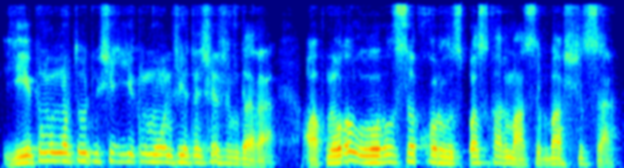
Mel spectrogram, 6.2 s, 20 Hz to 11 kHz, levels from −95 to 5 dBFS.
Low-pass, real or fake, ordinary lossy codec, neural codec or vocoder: 9.9 kHz; fake; Opus, 32 kbps; codec, 24 kHz, 1.5 kbps, HILCodec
